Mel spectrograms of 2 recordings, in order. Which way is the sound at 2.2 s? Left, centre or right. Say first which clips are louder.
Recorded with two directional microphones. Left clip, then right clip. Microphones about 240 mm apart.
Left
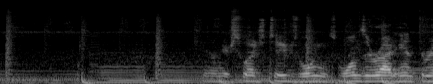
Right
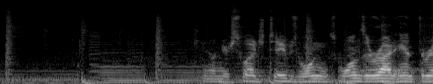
Right 3 dB; right.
